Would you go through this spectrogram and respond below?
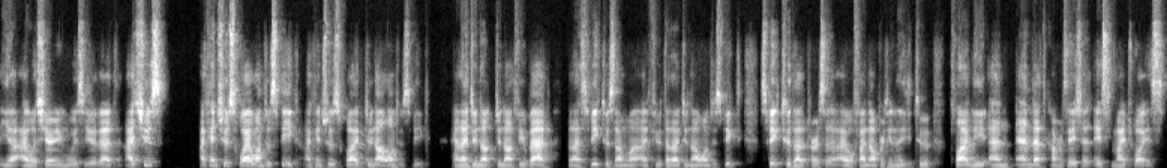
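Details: Adult who stutters, interviewed by his speech therapist: stuttering.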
